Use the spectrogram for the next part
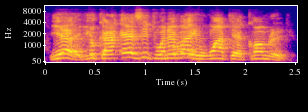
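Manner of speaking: to someone hard of hearing. Real, not acted. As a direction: call out loudly so the caller hears. Caller can't be heard.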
